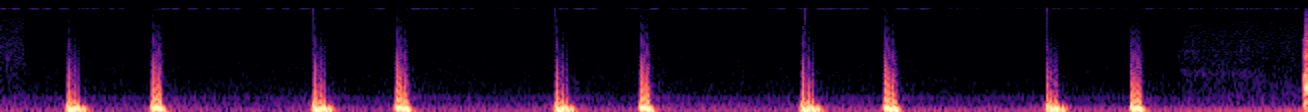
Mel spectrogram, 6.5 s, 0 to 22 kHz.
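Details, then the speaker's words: Regular lub-dub heart sounds, about 50 beats a minute over a low hum, in a nursing physical-exam demonstration; S1 from mitral and tricuspid closure, best heard at the apex, longer and lower than S2; normal heart sounds. "bulha corresponde ao fechamento das válvulas mitral e tricúspide sendo que o melhor ponto de ausculta é o foco central seu som é mais prolongado e mais grave do que o da segunda bolha"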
